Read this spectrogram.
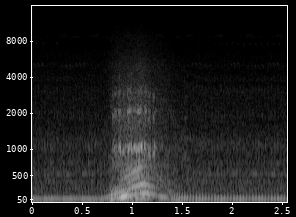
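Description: A car engine revs up sharply and quickly drops back.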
